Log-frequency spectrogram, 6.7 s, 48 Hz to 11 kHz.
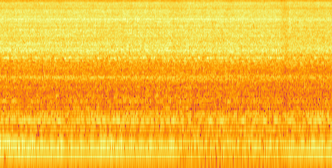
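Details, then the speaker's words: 1966 Plymouth Sport Fury V8 with original stock camshaft at 650 rpm idle, 15 degrees initial timing: low, steady, even burble with no skips or knocks; normal smooth idle, doesn't stall when put in gear. "Now I want to swap this camshaft in the worst way, but it's amazing how smooth this V8 runs."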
